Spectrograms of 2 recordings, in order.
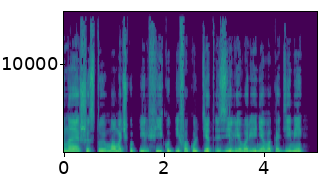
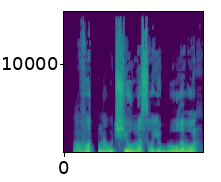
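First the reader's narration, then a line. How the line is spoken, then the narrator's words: Displeased grumbling. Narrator (Russian): недовольно проворчал я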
